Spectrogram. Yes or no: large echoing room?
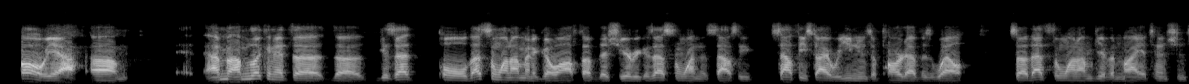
no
